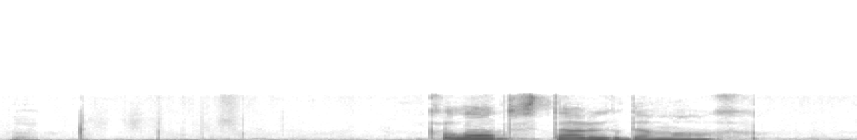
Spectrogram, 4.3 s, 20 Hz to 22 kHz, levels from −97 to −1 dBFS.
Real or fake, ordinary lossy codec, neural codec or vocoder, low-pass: fake; none; codec, 16 kHz, 2 kbps, FreqCodec, larger model; 7.2 kHz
